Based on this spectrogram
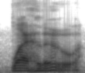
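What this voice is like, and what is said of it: Sexy, seductive voice. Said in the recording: “I have a sexy voice as well.”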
